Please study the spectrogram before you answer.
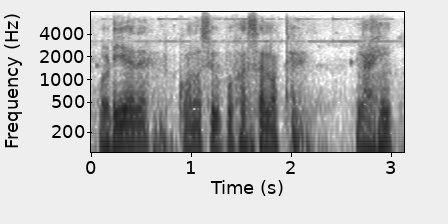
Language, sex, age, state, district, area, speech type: Odia, male, 18-30, Odisha, Jagatsinghpur, urban, spontaneous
